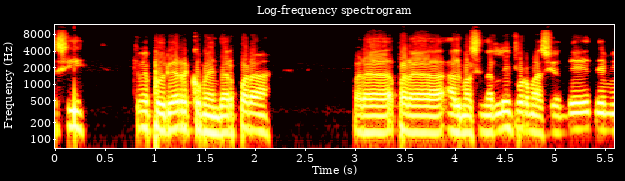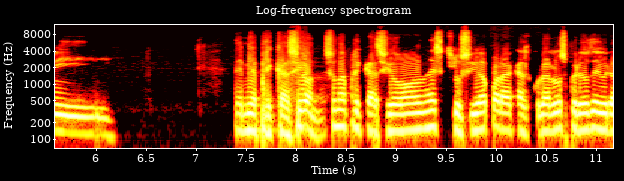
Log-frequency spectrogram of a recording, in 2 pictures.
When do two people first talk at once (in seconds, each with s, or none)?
none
